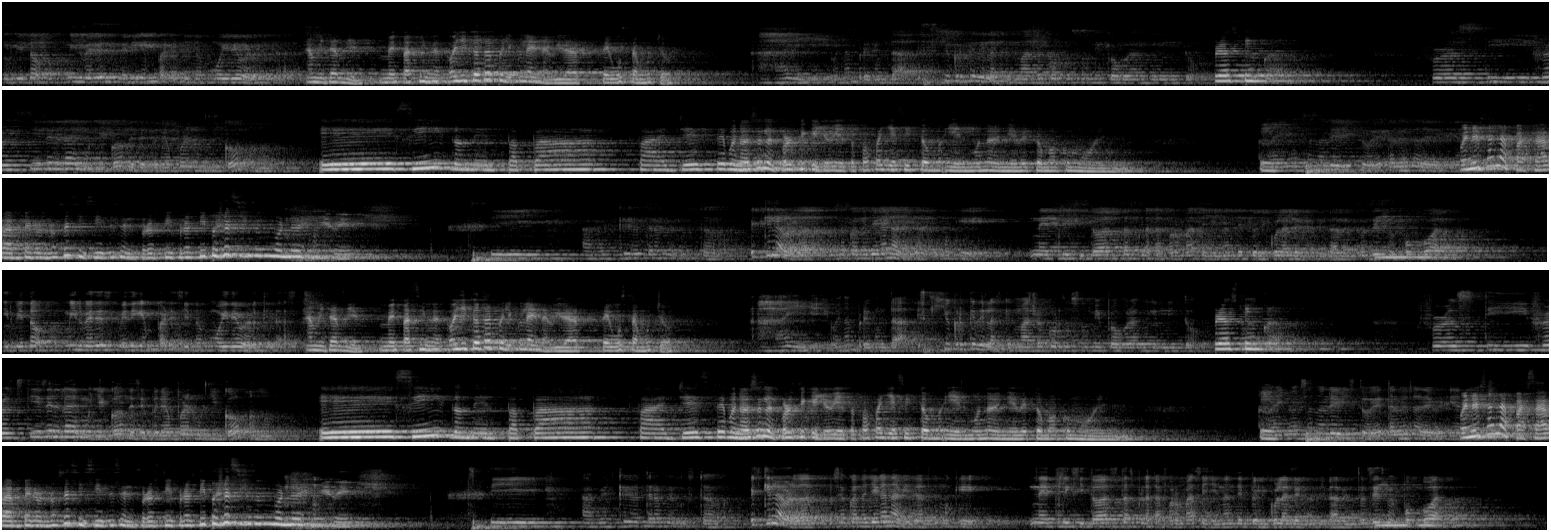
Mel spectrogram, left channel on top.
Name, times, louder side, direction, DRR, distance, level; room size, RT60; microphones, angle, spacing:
voice 1, 0.0-3.2 7.5-12.0 12.4-12.8 14.2-18.2 28.0-30.3 33.8-34.8 35.6-38.1 38.4-40.7 41.2-45.3, right 2 dB, 65° right, 4 dB, 4.8 m, -34 dB
voice 2, 3.0-6.7 12.1-12.6 18.6-21.4 21.8-26.8 28.0-28.3 29.4-29.5 30.1-34.5 35.5-35.6 44.7-45.3, right 1 dB, 20° right, 7 dB, 1.1 m, -23 dB
25.5 x 22.0 x 8.1 m, 2.1 s
head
